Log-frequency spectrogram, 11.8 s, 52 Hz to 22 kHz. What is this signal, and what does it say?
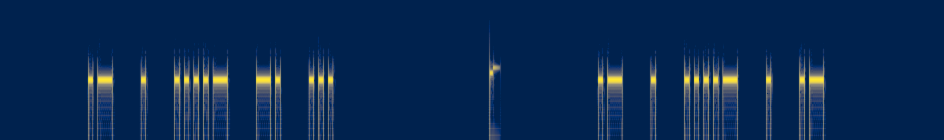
Morse code, heard as a keyed tone, about 20 wpm, spaced as for 14 wpm, 700 Hz. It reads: AE4NS AE4EA
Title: 062 Lesson 11g - Letter h - Call Signs 20wpm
